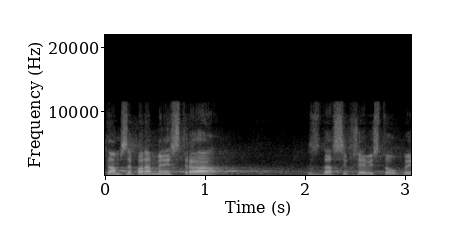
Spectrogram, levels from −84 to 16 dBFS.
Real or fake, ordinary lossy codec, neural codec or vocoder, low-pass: real; Opus, 16 kbps; none; 10.8 kHz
